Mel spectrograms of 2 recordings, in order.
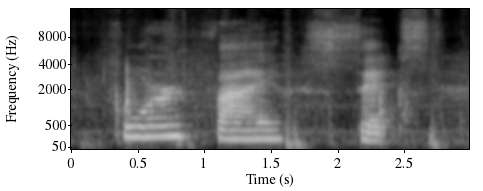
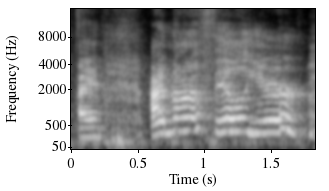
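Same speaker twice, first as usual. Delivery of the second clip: loud and higher, then a giggle; laughing; 9 semitones higher, 8 dB louder than usual. Real, not acted. Order done, she jokes she's no failure and laughs. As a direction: defend yourself jokingly, then laugh. Jokey self-defence.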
